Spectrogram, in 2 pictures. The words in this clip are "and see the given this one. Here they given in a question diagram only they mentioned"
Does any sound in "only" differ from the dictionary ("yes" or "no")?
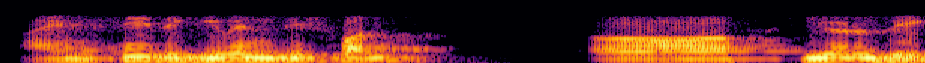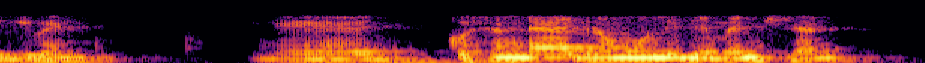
no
